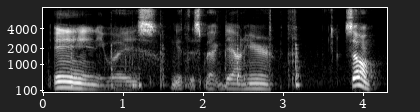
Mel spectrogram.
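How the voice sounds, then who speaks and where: Speaking with a Southern US accent, the voice moves at a very slow pace with ordinary pitch variation. Noticeable background noise runs under it. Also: man. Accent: Southern US rural. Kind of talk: casual gadget review to camera. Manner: casual, rambling.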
